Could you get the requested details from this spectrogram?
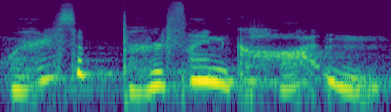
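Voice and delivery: puzzled question in a whisper; soft whispered puzzlement; whispered wonder. Retold or imitated. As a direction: breathe it, baffled. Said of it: "And I thought".

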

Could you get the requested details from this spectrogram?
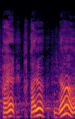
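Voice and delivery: put-on scared kid. Kid answering scolding mom.

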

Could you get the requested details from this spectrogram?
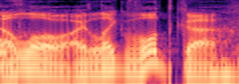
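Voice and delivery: a light hammed-up Russian accent; mock Russian accent. Shown as a demonstration. Offering his Russian, a light mock Russian accent. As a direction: greet like a cartoon Russian. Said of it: "I could do the Russian".

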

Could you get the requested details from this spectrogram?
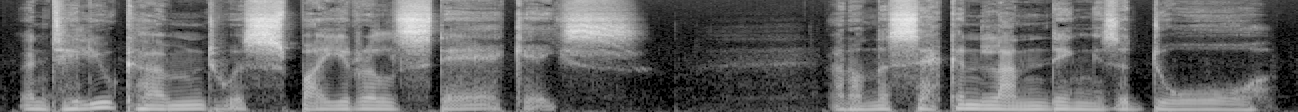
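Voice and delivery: put-on slow, soft old man. A narrator's reading. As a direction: give directions slowly and grimly. Old man gives directions.

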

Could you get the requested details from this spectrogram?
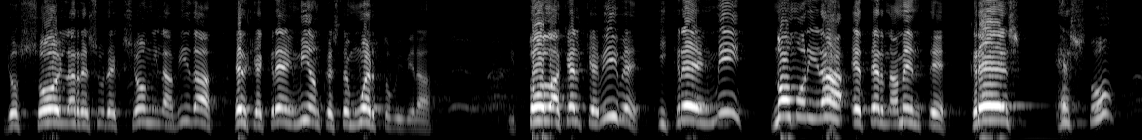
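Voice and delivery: loud, slow pulpit proclamation; preaching Jesus' words. Acted. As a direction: preach each phrase slowly and loudly. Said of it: "Le dijo Jesús". (proclamación lenta y potente de predicador)

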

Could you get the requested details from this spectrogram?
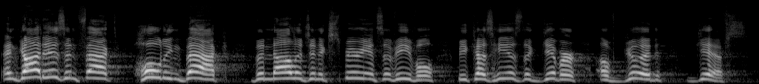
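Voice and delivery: loud, high sermon peak; booming pulpit delivery; full-force preaching. Real, not acted. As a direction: preach it out to the back row.

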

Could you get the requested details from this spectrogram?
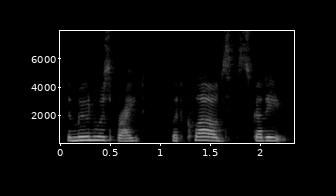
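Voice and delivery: ordinary delivery, nothing marked

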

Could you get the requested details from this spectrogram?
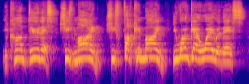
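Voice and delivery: put-on old man raging through the bubble; furious shout. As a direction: bang on the bubble yelling. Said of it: "he shouted through the protective bubble".

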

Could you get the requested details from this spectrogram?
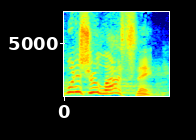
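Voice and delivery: high, indignant demand; mock-indignant parental quizzing; stern interrogation. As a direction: demand it like an affronted dad. Dad sternly interrogating son.

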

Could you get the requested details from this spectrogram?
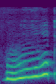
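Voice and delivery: imitated high whoop; high whoop sound. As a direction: squeak out a rising whoop. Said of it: "Tivo goes".

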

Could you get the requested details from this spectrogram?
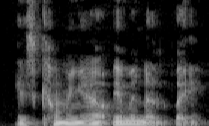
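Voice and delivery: ordinary delivery

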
